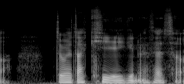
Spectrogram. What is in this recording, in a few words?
"cig", welsh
